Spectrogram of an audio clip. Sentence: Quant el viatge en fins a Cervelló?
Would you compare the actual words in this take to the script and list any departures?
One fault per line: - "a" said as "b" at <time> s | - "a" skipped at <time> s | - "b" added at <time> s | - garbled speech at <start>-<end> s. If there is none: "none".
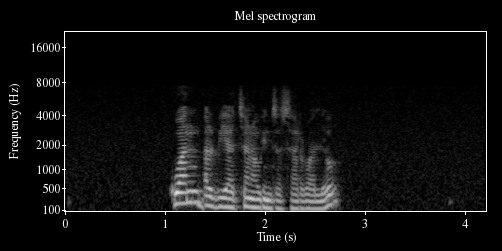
none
